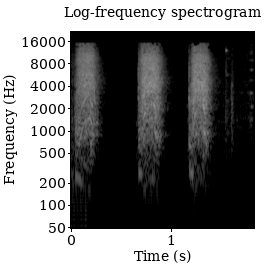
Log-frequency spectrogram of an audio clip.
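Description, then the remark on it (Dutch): Three short, evenly spaced bursts of harsh, gritty drilling as a hole is drilled into the top of a stone, fairly loud, with a faint low hum continuing between them. “Maar hier bovenin, daar komt een gat en daar boor ik erin.”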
